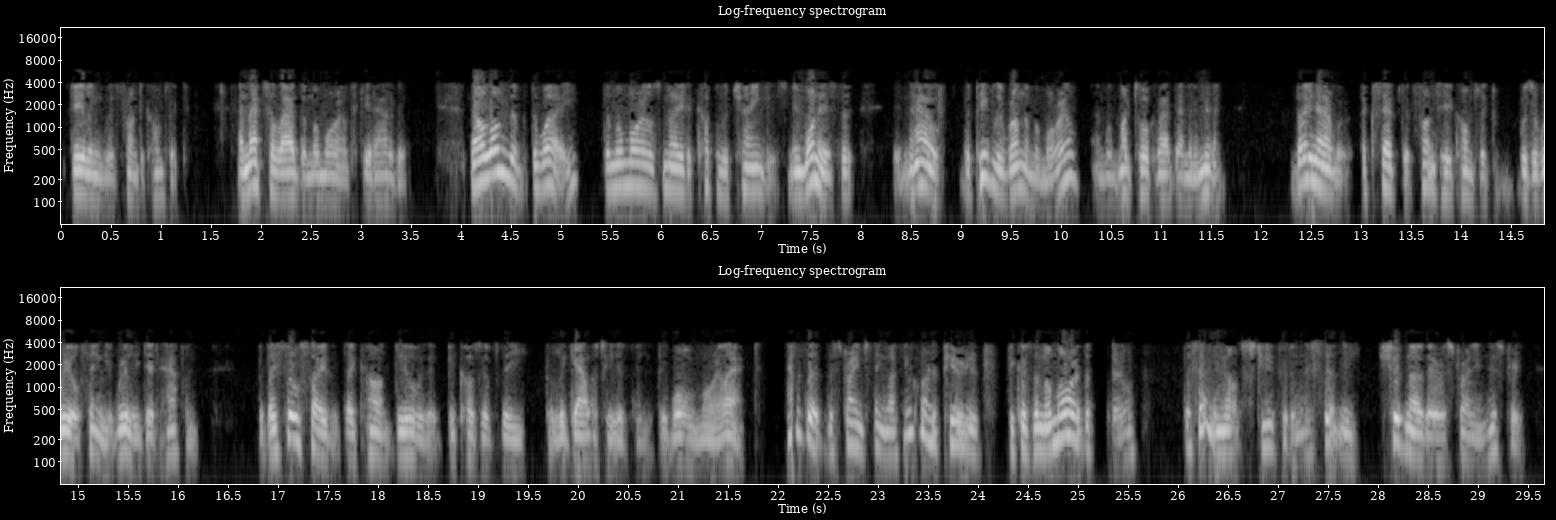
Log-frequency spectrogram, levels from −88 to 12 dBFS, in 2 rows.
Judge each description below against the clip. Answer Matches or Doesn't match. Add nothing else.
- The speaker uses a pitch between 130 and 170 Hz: Matches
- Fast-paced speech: Matches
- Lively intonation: Matches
